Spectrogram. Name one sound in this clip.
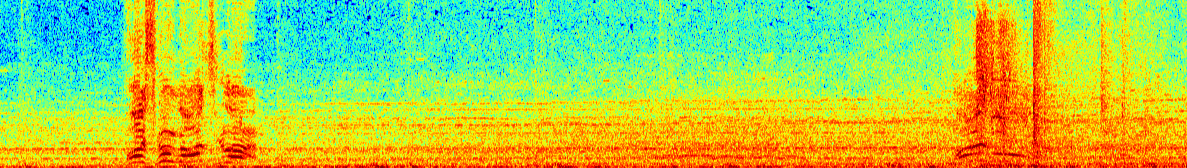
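A man speaks tensely up close.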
